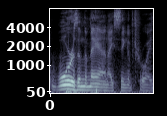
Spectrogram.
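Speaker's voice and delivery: "wars and the man I sing of Troy", "wars" struck loud; dactylic cadence. Shown as a demonstration. Lecturer proving the translation keeps the meter, dactylic cadence. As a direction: hit "wars" hard, then roll on in threes. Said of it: "there's a dactylic cadence".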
